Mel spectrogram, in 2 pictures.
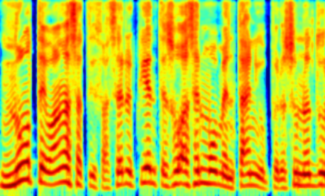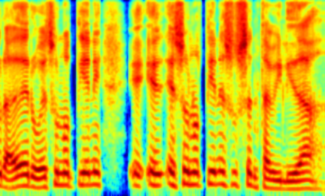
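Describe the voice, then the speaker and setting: Talking at a very fast pace, a man with a high pitch and a dark, mellow tone uses lively intonation, recorded with a dry, close sound and no echo. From Costa Rica, San José south barrios. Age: 60s. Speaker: business owner. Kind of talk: interview. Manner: energetic.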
